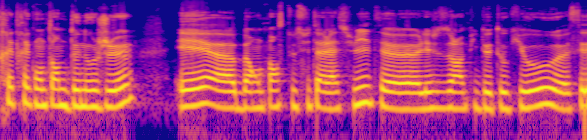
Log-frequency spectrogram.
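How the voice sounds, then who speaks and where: Flat, monotone intonation from a woman with a fairly low voice, delivered at a moderate pace. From France. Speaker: olympic rower. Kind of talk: interview. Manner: hesitant, many fillers.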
